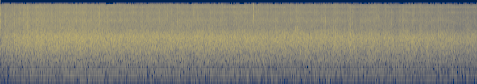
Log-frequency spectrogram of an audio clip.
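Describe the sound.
An audience gives a speaker at a formal event a long, sustained round of applause, dense and even, easing off a little at the very end.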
